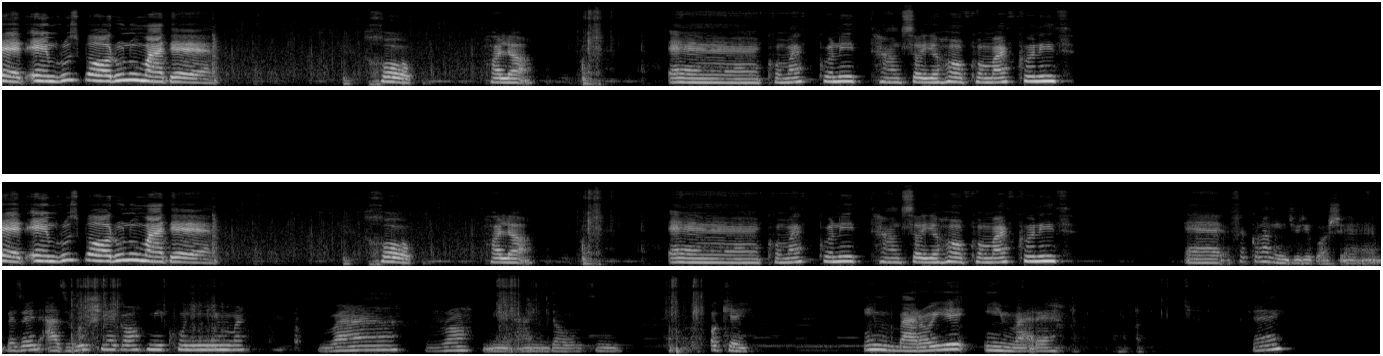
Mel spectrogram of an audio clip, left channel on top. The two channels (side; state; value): left; drops out; at 10.7 s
